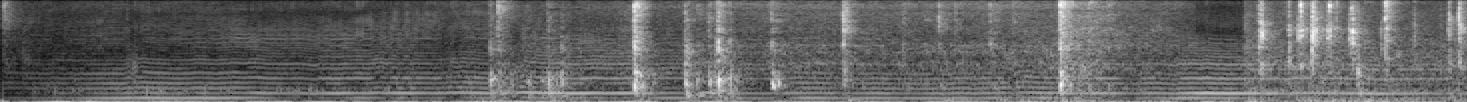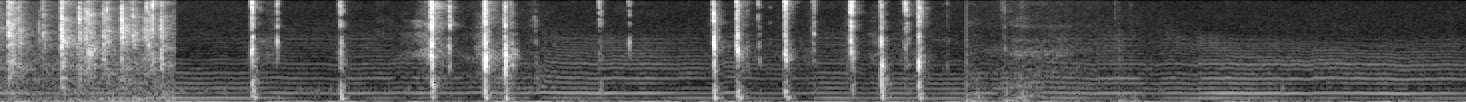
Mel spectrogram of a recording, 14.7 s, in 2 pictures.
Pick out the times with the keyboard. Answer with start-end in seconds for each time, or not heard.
2.4-13.1.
